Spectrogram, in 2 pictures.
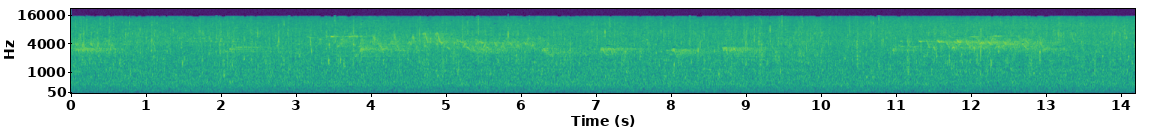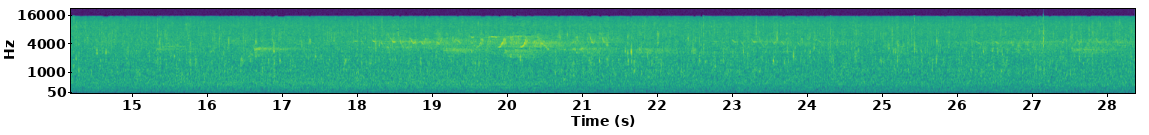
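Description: Steady rushing of flowing water like a stream, with brief high chirp-like sounds now and then.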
